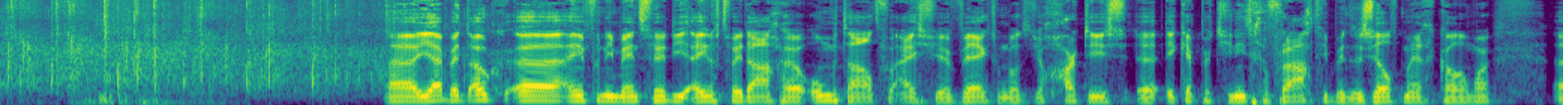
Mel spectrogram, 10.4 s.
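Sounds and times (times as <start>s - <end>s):
crowd applause: 0.0s - 3.7s
speech: 2.6s - 10.4s.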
